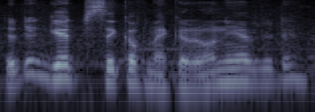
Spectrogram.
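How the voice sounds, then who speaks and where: A man's voice: fairly high pitch, animated, racing. A man giving casual, slangy gameplay commentary and reacting as he plays. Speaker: gaming streamer. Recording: game music behind. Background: game music.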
